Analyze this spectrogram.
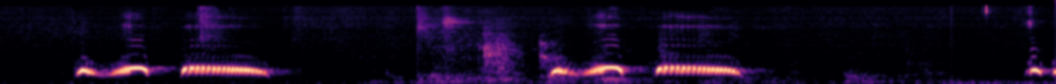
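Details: Lure spotted dove calling to provoke wild doves. Two full cooing phrases each pair a quick double coo with a long sustained falling note, amid faint rustling and low background noise.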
